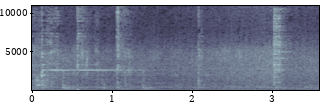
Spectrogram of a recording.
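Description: Taro pieces fry in a pan with crushed chili and garlic, giving a continuous, even sizzle with a few sharp spatula taps spaced about a second apart.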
